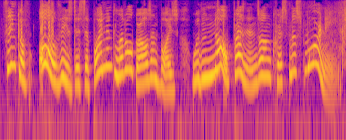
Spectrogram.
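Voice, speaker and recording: A woman voicing a soft-hearted, caring old wife in a children's storybook, plaintive and dismayed. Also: extremely high pitch, very animated, slow pace, voice pushed up, heavily acted. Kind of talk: children's storybook read-aloud.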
